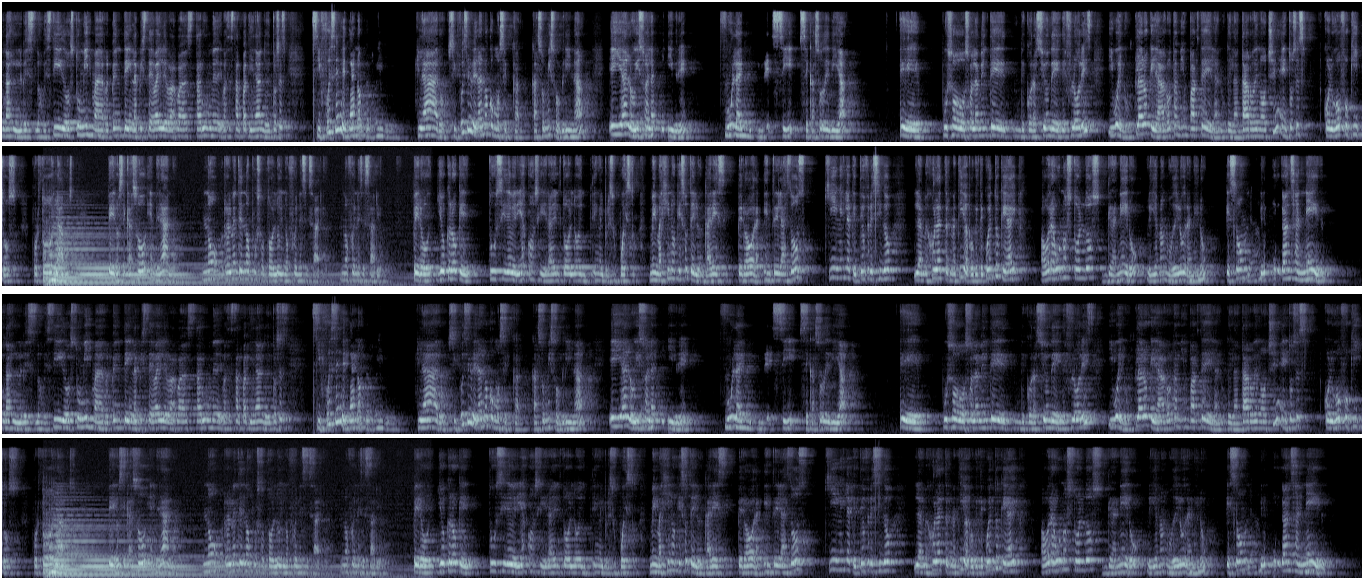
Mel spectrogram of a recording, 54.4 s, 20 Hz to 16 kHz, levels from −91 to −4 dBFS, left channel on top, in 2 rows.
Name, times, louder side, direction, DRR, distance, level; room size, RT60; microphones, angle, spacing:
voice 1, 0.0-5.9 6.2-7.2 8.3-11.6 12.1-13.1 13.3-13.7 14.5-14.8 15.1-16.9 18.0-18.4 18.8-26.1 26.5-27.5 27.8-28.6 29.3-30.7 31.2-34.8 35.4-36.6 36.9-39.9 40.2-43.2 43.7-45.0 45.4-47.6 48.0-51.3 51.7-53.6, left 3 dB, 65° left, 7 dB, 2.5 m, -32 dB
voice 2, 6.5-8.0 12.7-13.1 14.5-15.3 51.0-51.3 52.1-52.5 53.3-53.7, left 2 dB, 30° left, 9 dB, 1.0 m, -43 dB
sound 1, 28.0-34.8 35.1-35.2 35.6-35.7, equal, 5° left, 1.5 m, -35 dB
27.5 x 21.0 x 8.6 m, 0.89 s
head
